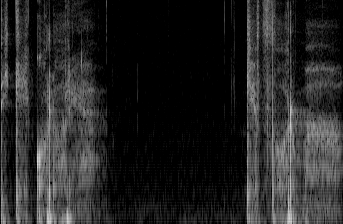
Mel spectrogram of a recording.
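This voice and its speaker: A woman whispers at a very slow pace in a soothing tone. There is noticeable background noise. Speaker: ASMR creator, guided meditation guide. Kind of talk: guided meditation / sleep visualization. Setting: studio, close-mic with calm background melody. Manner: whispered, slow, soothing.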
